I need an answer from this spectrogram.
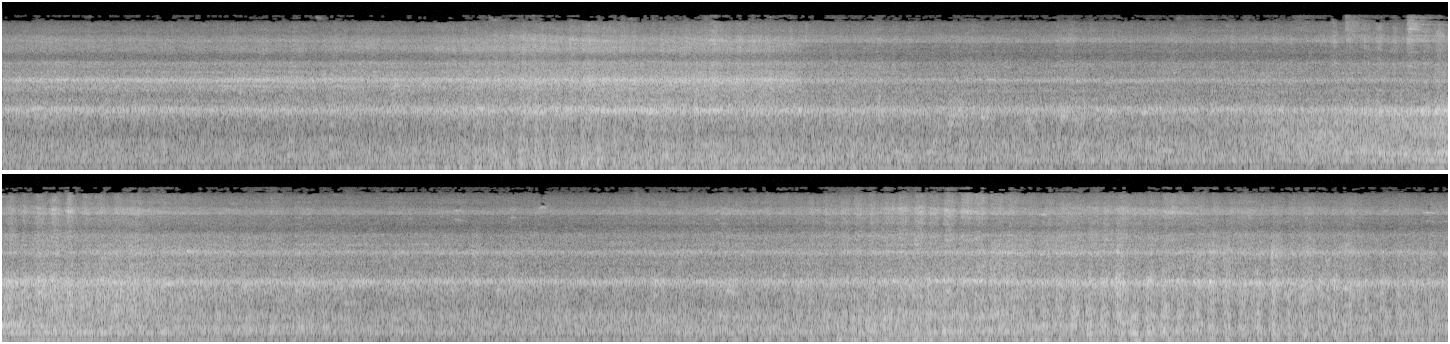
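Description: Freight train tank cars rolling past: a steady rumble and clatter of steel wheels on the rails that swells louder a few times as cars go by.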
